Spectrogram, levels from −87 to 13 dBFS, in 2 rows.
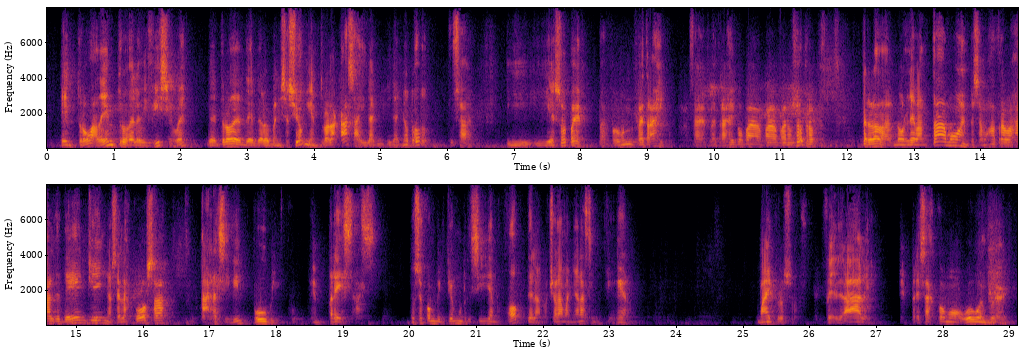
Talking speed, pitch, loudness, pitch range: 155 wpm, 120 Hz, -18 LUFS, 110-130 Hz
